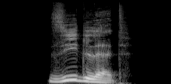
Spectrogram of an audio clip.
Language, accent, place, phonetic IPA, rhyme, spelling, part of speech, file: German, Germany, Berlin, [ˈziːdlət], -iːdlət, siedlet, verb, De-siedlet.ogg
- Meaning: second-person plural subjunctive I of siedeln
